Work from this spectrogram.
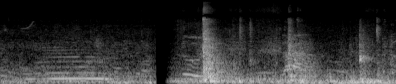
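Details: A single fat cow's sustained, even moo lasts about a second, then a brief dropout gives way to sharp knocks and clattering noises.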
